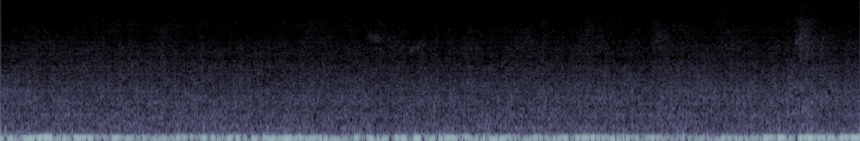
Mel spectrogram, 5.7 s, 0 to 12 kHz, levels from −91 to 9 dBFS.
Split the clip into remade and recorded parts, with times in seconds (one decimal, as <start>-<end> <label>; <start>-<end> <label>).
0.0-5.7 remade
